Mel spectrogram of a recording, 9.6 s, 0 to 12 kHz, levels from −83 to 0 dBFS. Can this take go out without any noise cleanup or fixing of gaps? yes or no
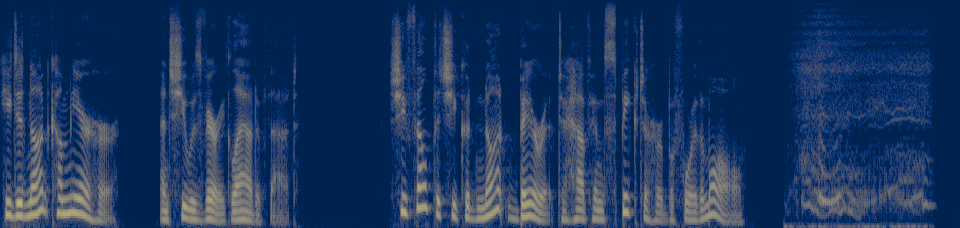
no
